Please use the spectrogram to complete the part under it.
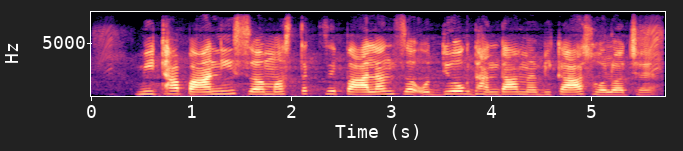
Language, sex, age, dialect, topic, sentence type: Maithili, female, 18-24, Angika, agriculture, statement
